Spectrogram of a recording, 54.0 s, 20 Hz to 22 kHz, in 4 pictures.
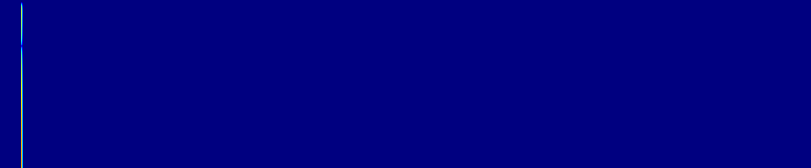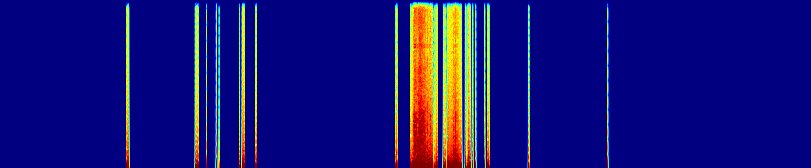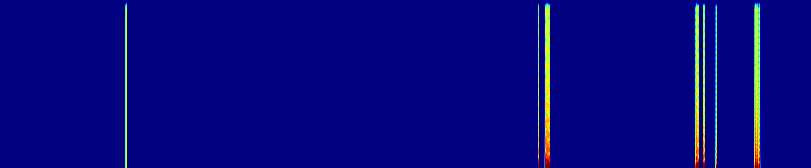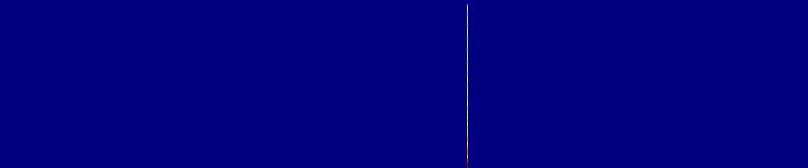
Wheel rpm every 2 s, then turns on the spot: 0, 0, 0, 0, 0, 0, 0, 0, 0, 0, 0, 0, 0, 0, 0, 0, 0, 0, 0, 0, 0, 0, 0, 0, 0, 0, 0.
none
